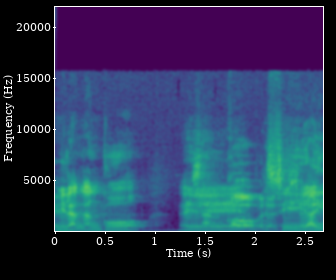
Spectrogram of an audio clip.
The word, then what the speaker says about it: Milanga & Co: ¿Es Milangan Company? Milanga, Porque... Milanga & Co.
